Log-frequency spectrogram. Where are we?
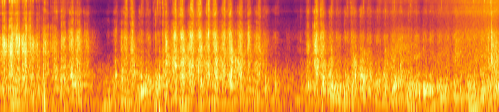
in a restroom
